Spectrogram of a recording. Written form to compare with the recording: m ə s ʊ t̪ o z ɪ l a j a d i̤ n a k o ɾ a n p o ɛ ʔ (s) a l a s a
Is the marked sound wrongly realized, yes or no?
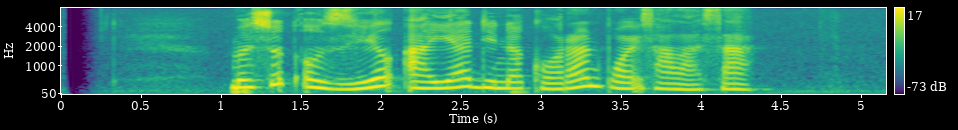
no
